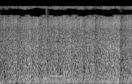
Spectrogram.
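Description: Light drizzle falls steadily outdoors at a wall-climbing spot, a dense even hiss of fine rain with no pauses and no voices.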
